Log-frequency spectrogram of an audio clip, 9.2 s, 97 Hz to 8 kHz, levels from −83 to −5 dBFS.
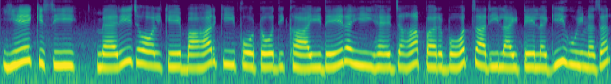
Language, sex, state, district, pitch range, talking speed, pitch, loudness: Hindi, male, Rajasthan, Jaipur, 235-275 Hz, 135 wpm, 250 Hz, -11 LUFS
